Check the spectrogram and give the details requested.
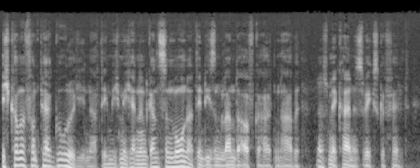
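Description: Ancient time traveler in a radio play, deep husky voice, very formal and grand, loves his pleasures. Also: lively intonation, quick pace, exaggerated voice. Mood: lofty, self-satisfied. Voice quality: gravelly, husky. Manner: lofty, formal, ornate diction. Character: dignified, pleasure-loving male time traveller from an ancient land. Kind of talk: German radio drama acting.

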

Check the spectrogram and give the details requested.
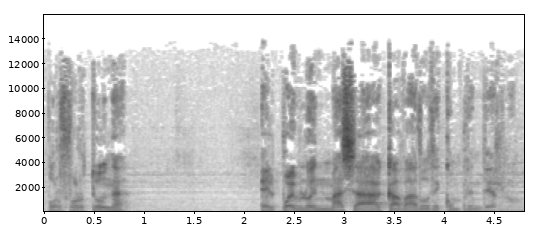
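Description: An actor playing an indignant revolutionary leader with a Mexican accent, declaiming a manifesto in an emphatic radio drama style. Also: male voice, mid-range voice, sing-song, normal speed, close to an everyday voice. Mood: indignant, accusing. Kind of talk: dramatized proclamation in a radio docudrama. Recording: music behind the voice. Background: prominent music.

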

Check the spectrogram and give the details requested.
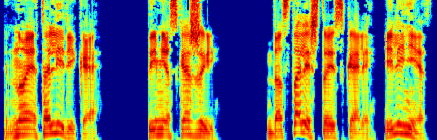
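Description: Narrator putting on a loud, lively adventurer, bouncy pitch, dry mic. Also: male voice, moderate pace, dry recording. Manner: raised, animated, excited character voice.

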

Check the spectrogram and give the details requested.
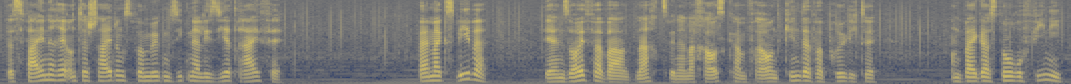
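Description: A male actor as a coolly defiant, bookish schoolboy in a radio play. He talks in clipped, precocious, lecturing phrases at a medium pitch, with music in the recording. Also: darkish tone, close to an everyday voice. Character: sarcastic, intellectual teenage schoolboy, coolly defiant. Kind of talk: literary radio drama dialogue.

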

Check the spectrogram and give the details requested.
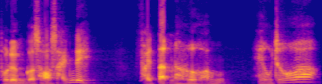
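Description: A man's voice: medium pitch, huge pitch swings, moderate pace, gravelly, fairly bright tone, exaggerated voice. A man playing a foul-mouthed, bitter old-timer. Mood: scolding. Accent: Northern Vietnamese. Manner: swearing, ranting and scolding. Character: cranky middle-aged male gambler, foul-mouthed and bitter.

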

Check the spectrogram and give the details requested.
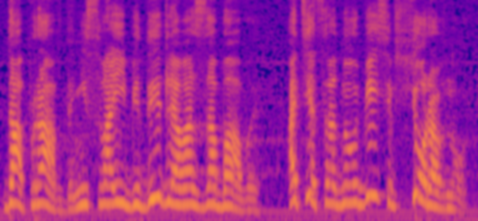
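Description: A woman's voice: fairly high pitch, expressive, moderate pace, pushed and bright, a little hiss or hum. An actress playing a proud, distraught, reproachful young noblewoman in a verse radio drama. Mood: cold reproach.

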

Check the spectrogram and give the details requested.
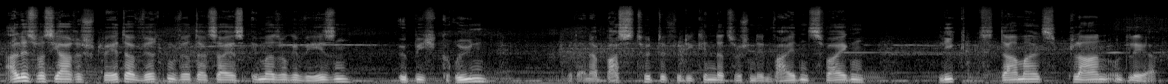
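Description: A man with a fairly low voice narrates a literary radio play, measured and unhurried. Faint music sits under his voice. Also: a little mellow.

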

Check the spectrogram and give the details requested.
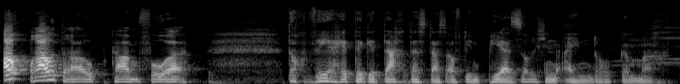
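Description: An actress playing a worn, doting old peasant mother, husky and lamenting, declaiming in a radio verse drama. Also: extremely low pitch, slow pace, sharp tone, a little hiss or hum, heavily acted. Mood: wistful, rueful. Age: older.

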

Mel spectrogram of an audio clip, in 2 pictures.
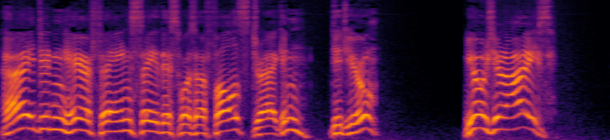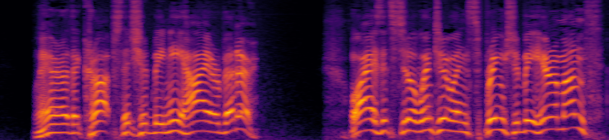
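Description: A sour old thatcher as a man narrating acts him out speaks up high and swoops with indignation. He is stubborn and quarrelsome, a defiant village elder from a fantasy storybook. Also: lively intonation, a little slow, no room sound, exaggerated voice. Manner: sour, loud, challenging.

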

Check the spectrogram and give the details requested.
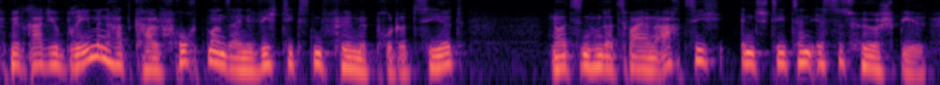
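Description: A male radio announcer giving a formal, scripted introduction to a play. His voice is on the low side, mellow and husky.

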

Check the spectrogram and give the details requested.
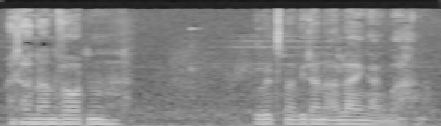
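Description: A man's voice: medium pitch, very fast, noisy background, lightly acted. An actor playing a wary, exasperated policeman in a radio drama, agitated and sarcastic in his delivery. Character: wary, exasperated policeman, anxious blunt partner.

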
